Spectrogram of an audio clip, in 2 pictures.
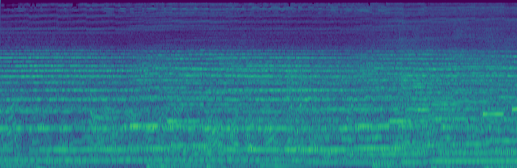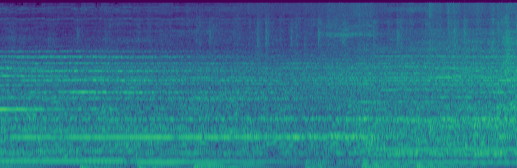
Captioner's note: rising distant chatter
